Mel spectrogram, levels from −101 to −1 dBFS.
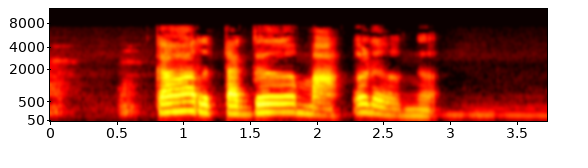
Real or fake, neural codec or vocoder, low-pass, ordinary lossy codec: real; none; 7.2 kHz; AAC, 64 kbps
